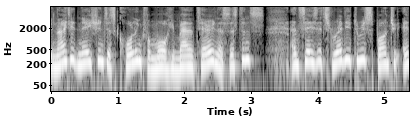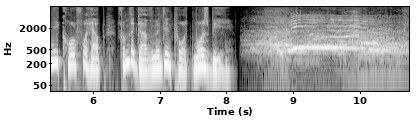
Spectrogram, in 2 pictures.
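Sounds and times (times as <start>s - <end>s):
speech: 0.0s - 8.7s
women wailing in a crowd as tribal-fight victims' bodies are carried through Porgera: 8.3s - 10.7s.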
